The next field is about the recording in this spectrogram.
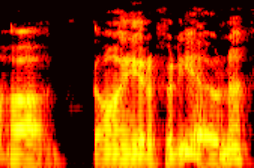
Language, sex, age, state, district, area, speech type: Sindhi, male, 60+, Gujarat, Surat, urban, spontaneous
